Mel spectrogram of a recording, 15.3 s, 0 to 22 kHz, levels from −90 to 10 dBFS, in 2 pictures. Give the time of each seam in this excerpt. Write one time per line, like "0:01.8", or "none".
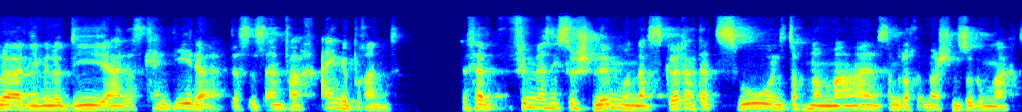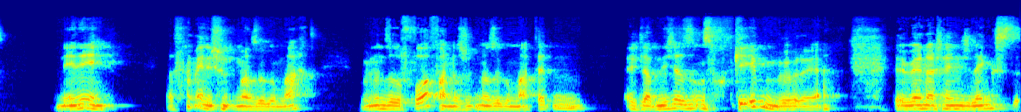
none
